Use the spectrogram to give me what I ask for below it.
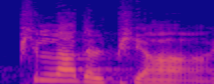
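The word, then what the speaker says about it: Philadelphia: 허락해 주시기를 간절히 소원합니다 빌라델비아 영어 발음으로 필라델피아 있니다 들어보셨죠 펜실베니아 주에 있는 필라델피아 필라델피아가 바로 똑같은 음가를 가지고 있습니다 지난주 나눴던 대로부터 동남쪽으로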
